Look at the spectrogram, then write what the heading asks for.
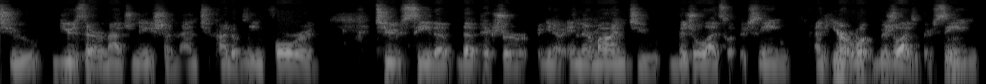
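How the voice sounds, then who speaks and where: A man from Connecticut, a playwright, answering interview questions casually in a thoughtful, halting way with many pauses. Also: on the low side, darkish tone, low-quality recording. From Connecticut, United States. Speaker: guest playwright.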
